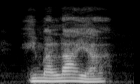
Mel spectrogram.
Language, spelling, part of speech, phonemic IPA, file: Dutch, Himalaya, proper noun, /ˌhimaˈlaja/, Nl-Himalaya.ogg
- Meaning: Himalayas (a mountain range in South Asia)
